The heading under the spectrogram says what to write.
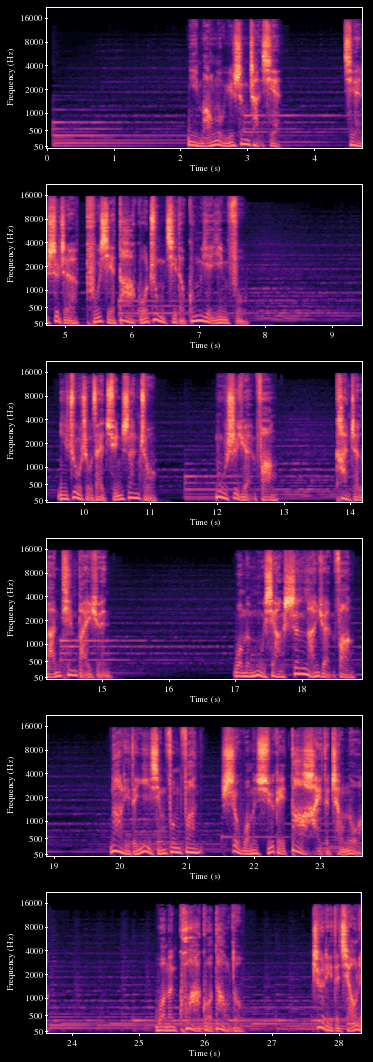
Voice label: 男 走心宣传 走心; 我们未来的路

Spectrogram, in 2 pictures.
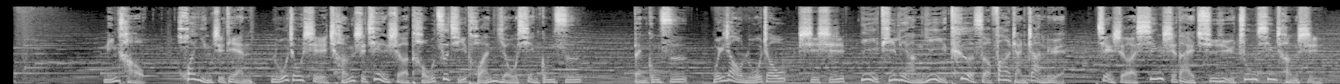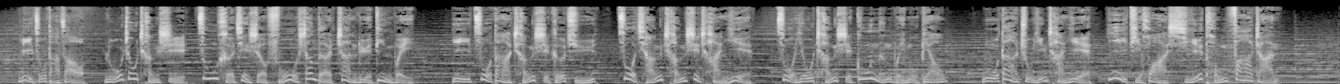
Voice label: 男, 电话彩铃; 大气磁性 高端大气; 男395-电话彩铃

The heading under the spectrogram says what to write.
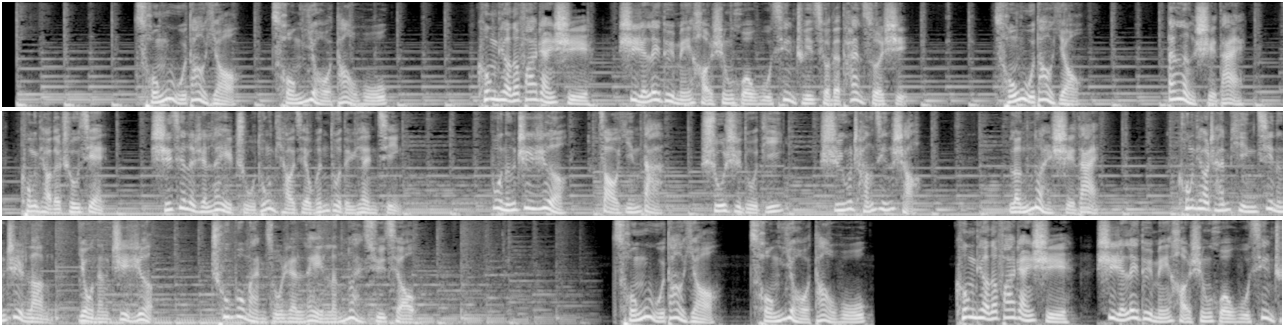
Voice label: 男 MG旁白 年轻 时尚 科技感; 空调发展史; 年轻活力; 科技时尚

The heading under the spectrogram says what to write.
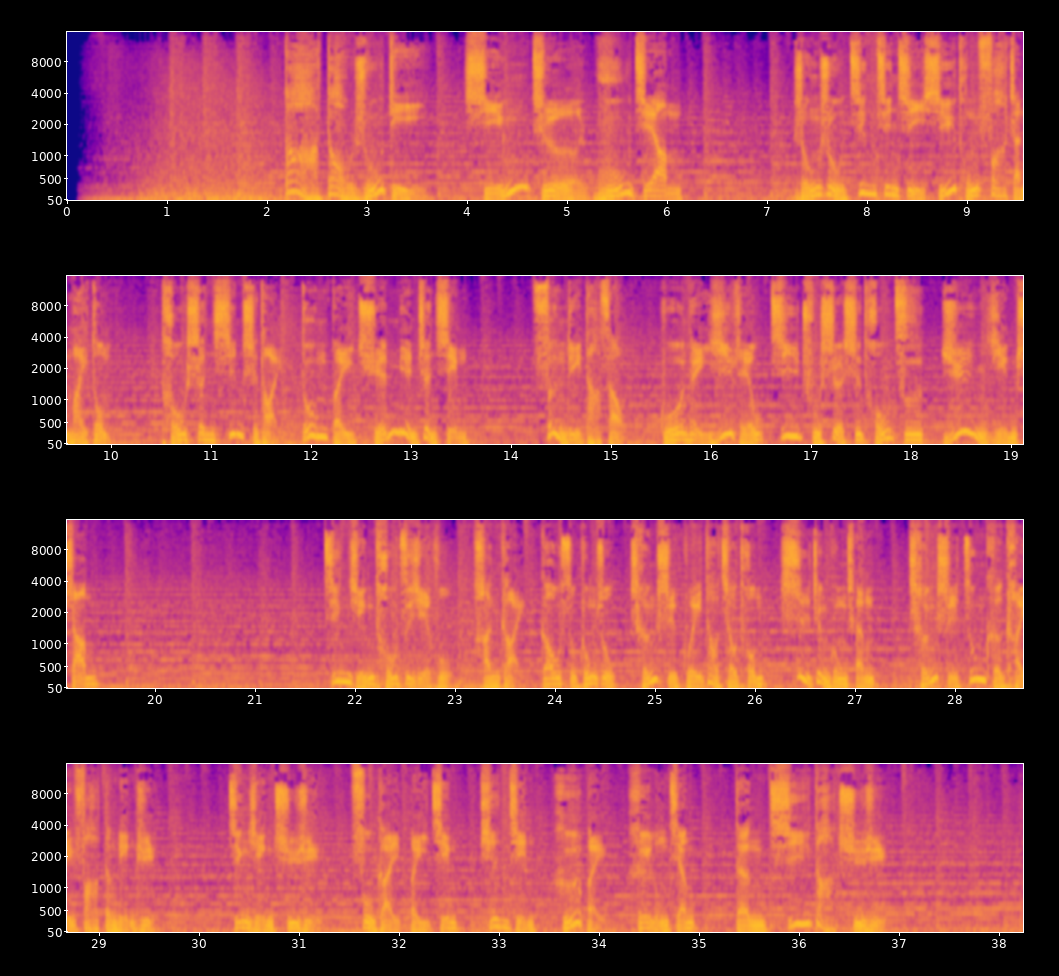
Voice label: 男 企业宣传片 大气激情; 高端厚重; 激情力度; 奋进之光·中铁投资

